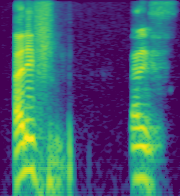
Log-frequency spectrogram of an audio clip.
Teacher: আলিফ দু ঠোঁট মিলবে না, লম্বা টানও হবে না।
